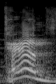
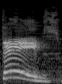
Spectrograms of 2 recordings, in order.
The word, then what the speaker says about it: Thames: so no judgments here it's tens not dames well why would anyone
